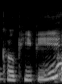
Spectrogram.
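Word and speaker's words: Ko Phi Phi: So this is in Ko Fifi. Ko Pipi. Ko Pipi. It's my It bad. looks like Ko Fifi, but it's actually pronounced.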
